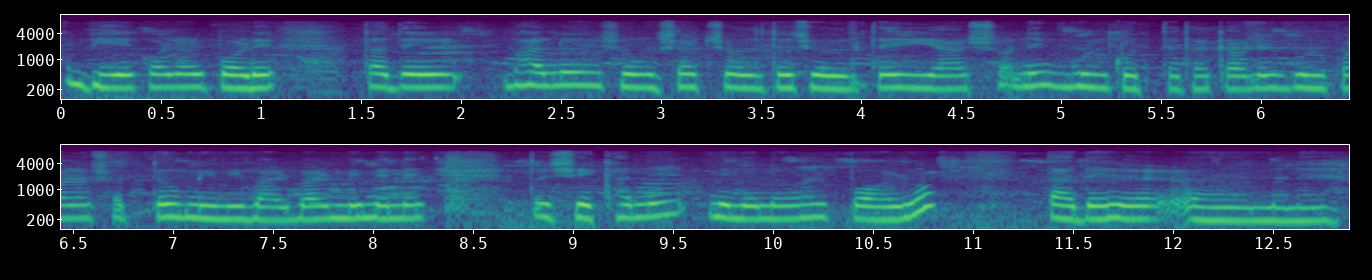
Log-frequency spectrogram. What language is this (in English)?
Bangla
